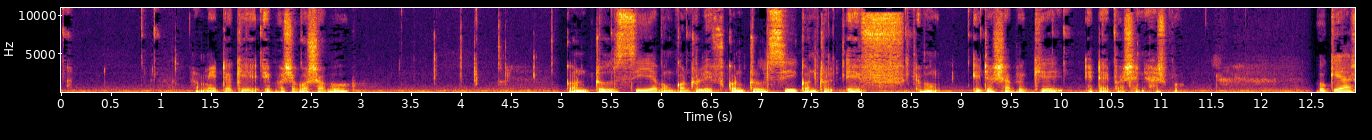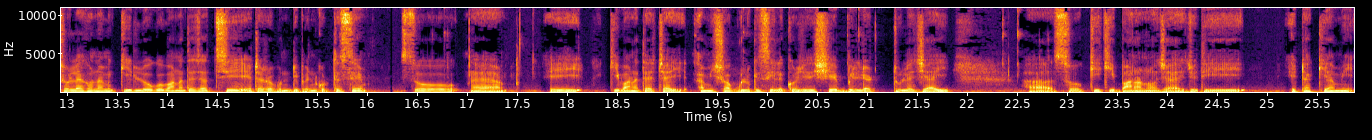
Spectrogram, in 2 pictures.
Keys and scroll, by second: 5.2 ctrl+z, 8.4 ctrl+c, 8.8 ctrl+f.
